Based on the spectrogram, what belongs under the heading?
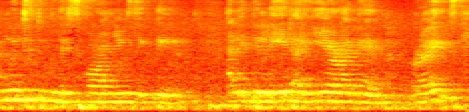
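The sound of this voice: A woman at medium pitch and moderate pace, fairly even intonation, audible room echo and clear background noise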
